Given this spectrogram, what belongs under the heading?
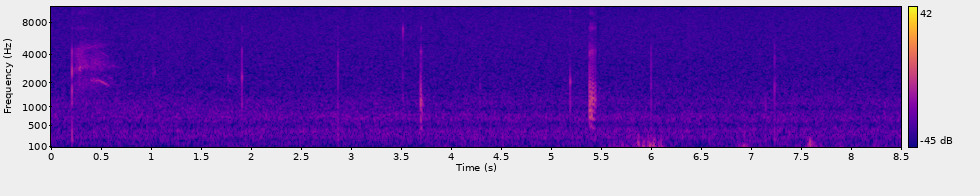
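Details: Loud hiccups: about seven brief, sharp, click-like hiccups in eight seconds over a low room hum, a regular run of hiccups.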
